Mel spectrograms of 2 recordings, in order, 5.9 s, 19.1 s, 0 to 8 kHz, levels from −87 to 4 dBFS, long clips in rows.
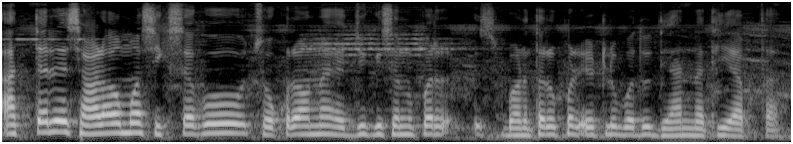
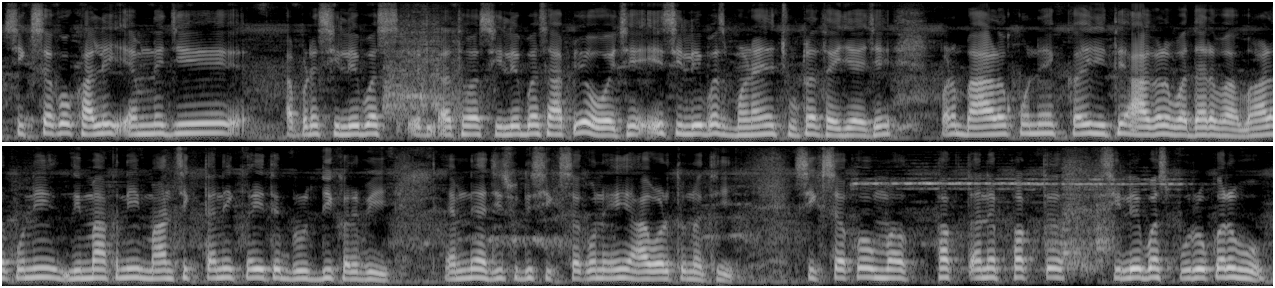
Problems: constant background noise, background conversations at intervals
